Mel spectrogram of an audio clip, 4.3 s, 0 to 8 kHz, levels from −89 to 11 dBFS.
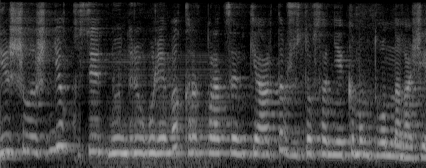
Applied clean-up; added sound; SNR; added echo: neural separator model SepFormer DNS4.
